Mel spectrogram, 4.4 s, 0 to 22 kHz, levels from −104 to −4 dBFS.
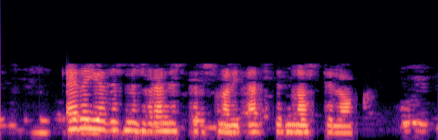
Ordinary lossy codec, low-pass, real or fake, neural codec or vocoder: AAC, 16 kbps; 7.2 kHz; real; none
